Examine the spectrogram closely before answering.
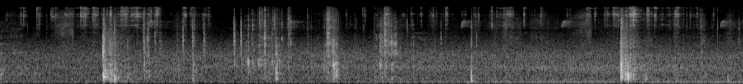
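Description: An axe strikes a log with sharp thuds.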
